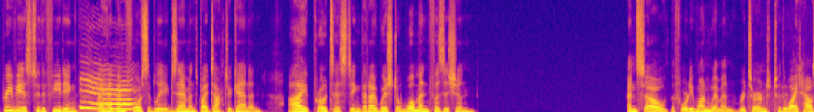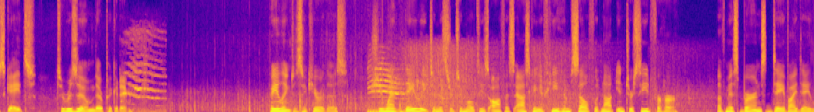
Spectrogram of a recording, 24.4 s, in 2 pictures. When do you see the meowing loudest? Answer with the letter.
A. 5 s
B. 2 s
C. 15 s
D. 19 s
B.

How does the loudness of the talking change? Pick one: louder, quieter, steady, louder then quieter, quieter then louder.
steady.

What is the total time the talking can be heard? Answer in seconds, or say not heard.
20 s.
